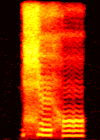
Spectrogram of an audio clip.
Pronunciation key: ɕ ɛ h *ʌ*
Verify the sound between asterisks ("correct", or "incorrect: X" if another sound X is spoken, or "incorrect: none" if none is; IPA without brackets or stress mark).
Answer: incorrect: ɔ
